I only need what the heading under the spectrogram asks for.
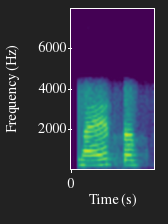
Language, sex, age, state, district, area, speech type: Hindi, female, 45-60, Uttar Pradesh, Lucknow, rural, conversation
